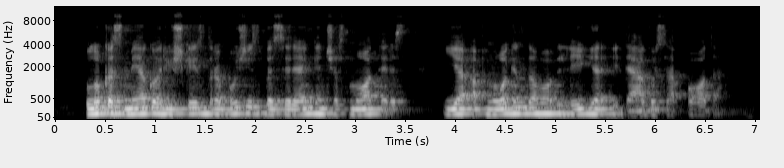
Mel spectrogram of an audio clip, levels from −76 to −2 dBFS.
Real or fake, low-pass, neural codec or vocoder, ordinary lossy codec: real; 7.2 kHz; none; Opus, 32 kbps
